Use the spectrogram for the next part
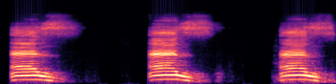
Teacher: keadaan hujung lidah itu dia ditekan ke belakang gigi hadapan sebelah yang di bawah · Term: zai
